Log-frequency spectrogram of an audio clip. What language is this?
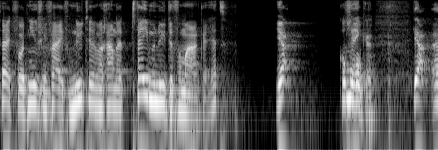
Dutch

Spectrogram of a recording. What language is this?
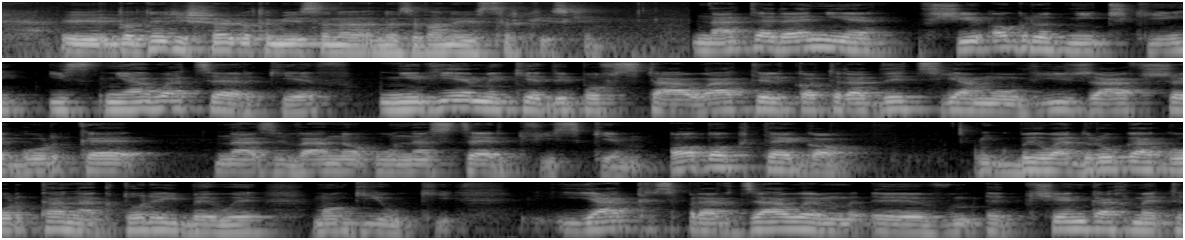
Polish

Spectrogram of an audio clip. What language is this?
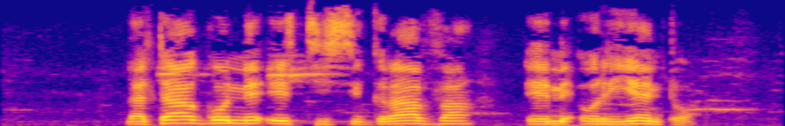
Esperanto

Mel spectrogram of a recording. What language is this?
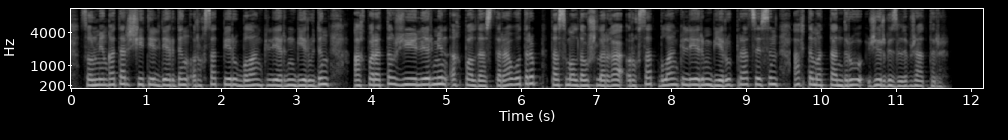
Kazakh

